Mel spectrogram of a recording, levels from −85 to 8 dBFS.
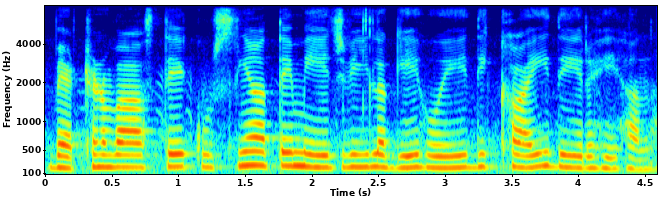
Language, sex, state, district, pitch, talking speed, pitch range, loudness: Punjabi, female, Punjab, Kapurthala, 210 Hz, 155 wpm, 200-220 Hz, -15 LUFS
